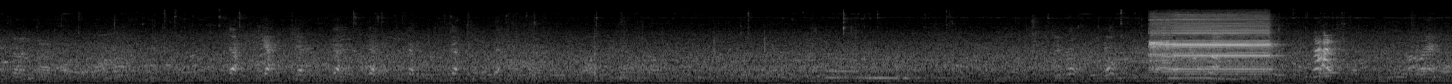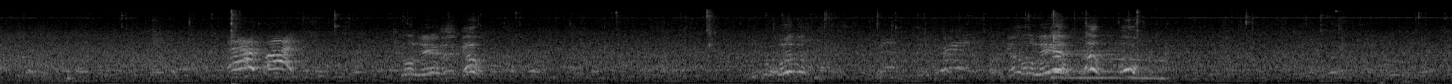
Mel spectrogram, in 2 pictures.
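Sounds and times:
arena buzzer: 11.5 - 12.9
distant shouts: 11.5 - 12.9.

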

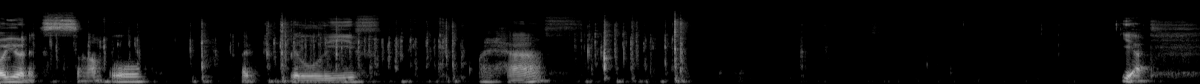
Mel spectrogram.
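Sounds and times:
computer keyboard typing: 0.2 - 4.8, 5.8 - 6.9.

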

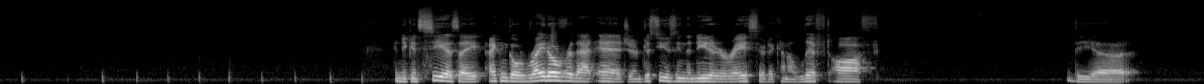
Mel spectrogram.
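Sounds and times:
eraser rubbing on paper: 0.7 - 3.7.

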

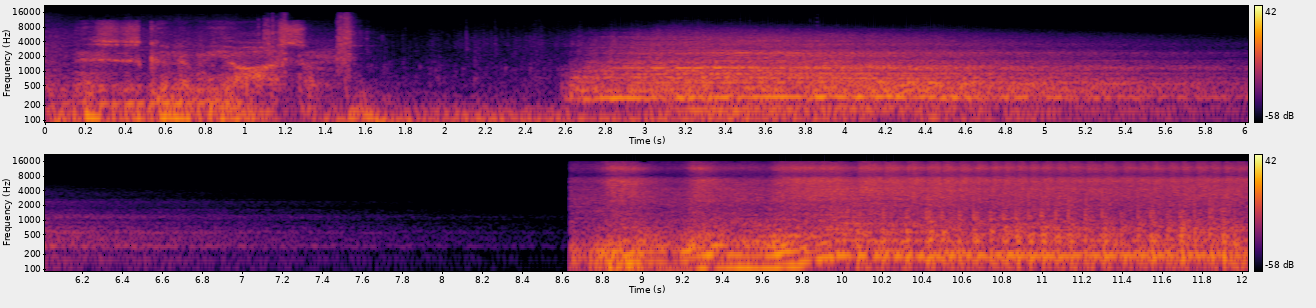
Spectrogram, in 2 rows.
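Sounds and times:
low rumble: 0.0 - 7.6.

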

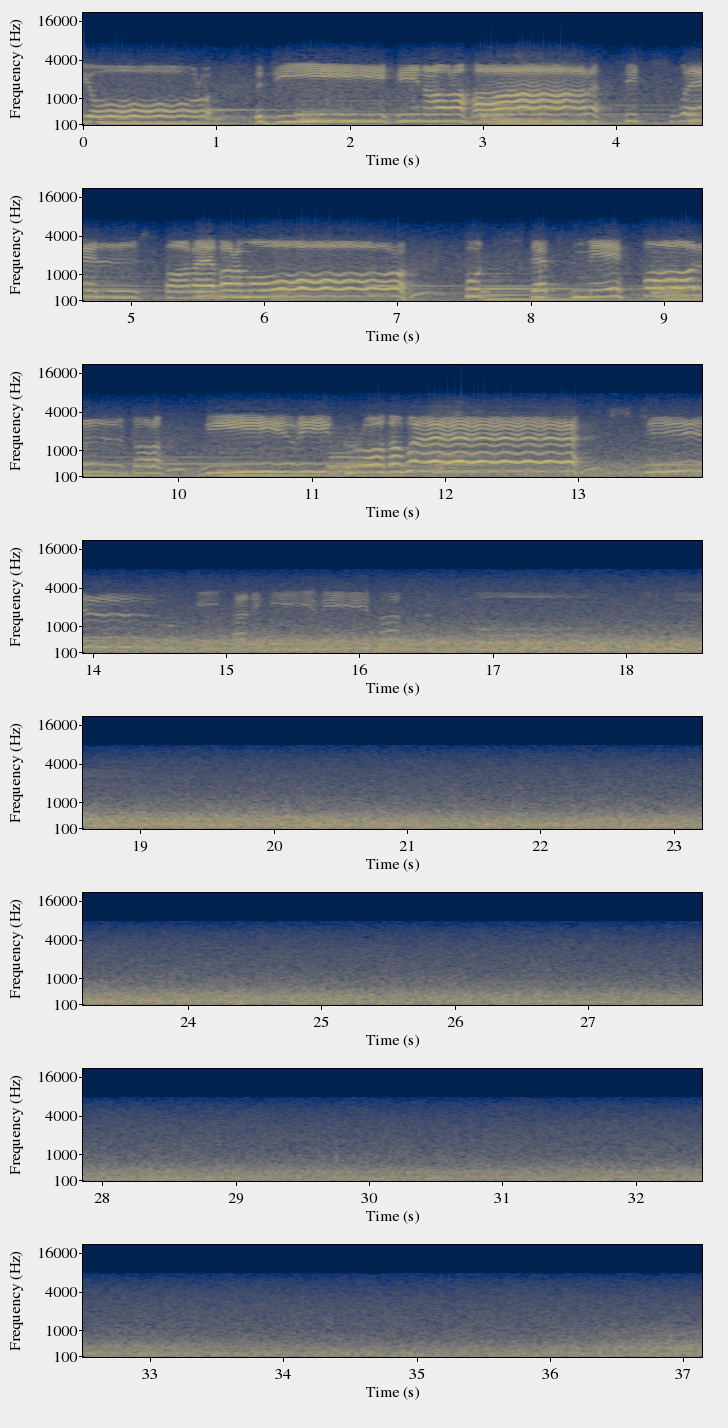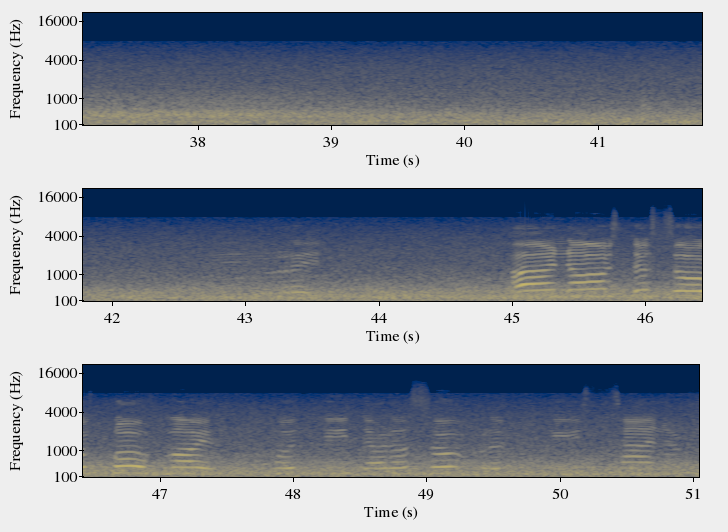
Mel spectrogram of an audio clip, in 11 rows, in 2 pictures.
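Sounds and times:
low rushing noise drone: 0.0 - 32.8, 33.4 - 51.0.

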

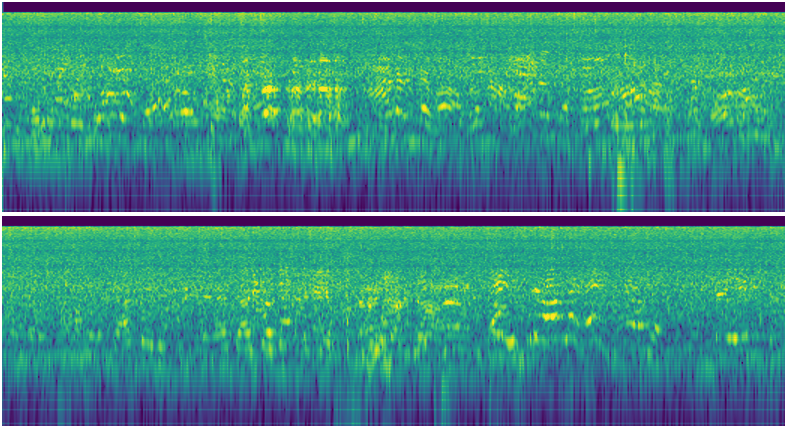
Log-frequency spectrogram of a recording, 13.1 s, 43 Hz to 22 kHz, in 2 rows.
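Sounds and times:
people talking: 0.0 - 13.0
waterfall rushing: 0.0 - 13.0.

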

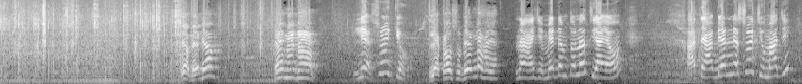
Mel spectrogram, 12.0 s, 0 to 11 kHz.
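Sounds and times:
sharp clip-clop knocks: 0.0 - 4.1.

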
